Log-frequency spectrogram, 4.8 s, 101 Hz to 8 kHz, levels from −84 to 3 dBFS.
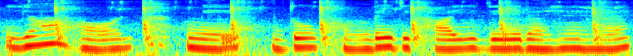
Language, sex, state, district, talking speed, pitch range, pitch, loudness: Hindi, female, Bihar, West Champaran, 115 wpm, 185-205 Hz, 190 Hz, -14 LUFS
